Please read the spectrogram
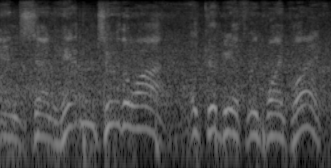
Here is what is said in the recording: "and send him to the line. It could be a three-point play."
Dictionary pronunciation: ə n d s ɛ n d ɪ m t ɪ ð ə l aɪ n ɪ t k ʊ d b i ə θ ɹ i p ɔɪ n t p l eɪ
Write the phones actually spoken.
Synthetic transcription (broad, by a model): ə n s ɛ n d ɪ m t ɪ ð ə w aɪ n ɪ t k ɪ d b i ə θ ɹ i p ɔɪ n p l eɪ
